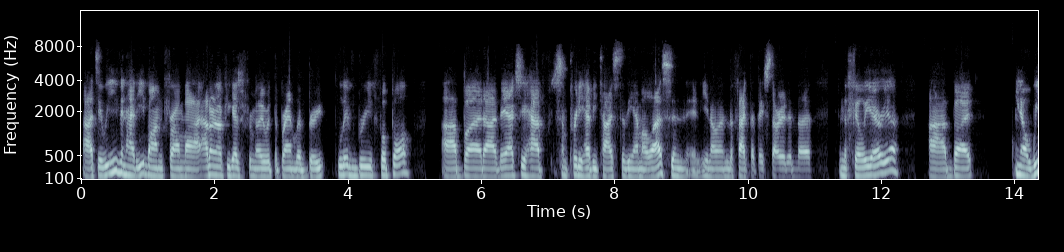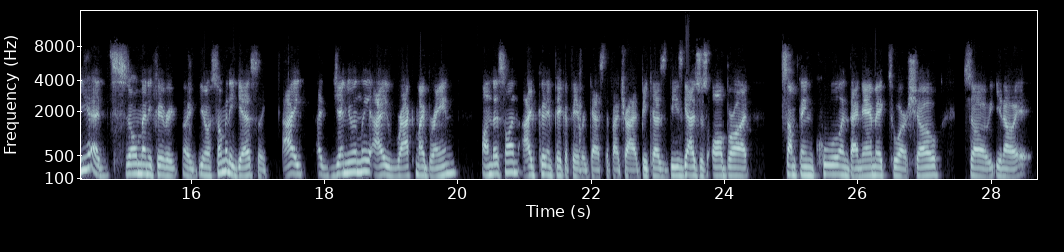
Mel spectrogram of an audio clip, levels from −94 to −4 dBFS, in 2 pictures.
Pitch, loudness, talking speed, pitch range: 135 Hz, -27 LUFS, 220 wpm, 125-150 Hz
